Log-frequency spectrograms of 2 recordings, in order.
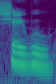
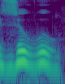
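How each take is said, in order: First: The name starts with a sh sound. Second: The name starts with a z sound. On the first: The speaker calls it right. "no, it's Shaywu" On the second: The speaker calls it wrong. "I thought the X was going to read like a Z"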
